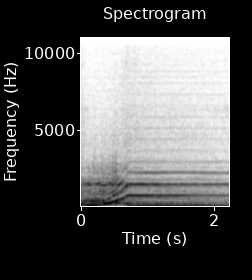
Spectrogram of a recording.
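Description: Electronic sound effect: tones slide upward for about half a second, then settle into a steady held drone, a low hum with two higher tones, that slowly fades.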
